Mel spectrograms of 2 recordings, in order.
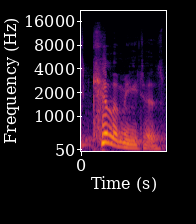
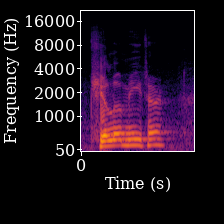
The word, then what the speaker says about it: kilometres: hour by the way notice how I pronounce that kilometres not kilometer kilometres is the correct pronunciation and if you pronounce it that way you'll be maybe one in a thousand to do a correct pronunciation of that term deci is a multiplier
